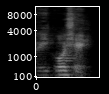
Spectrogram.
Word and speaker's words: ricochet: It's pronounced ricochet.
